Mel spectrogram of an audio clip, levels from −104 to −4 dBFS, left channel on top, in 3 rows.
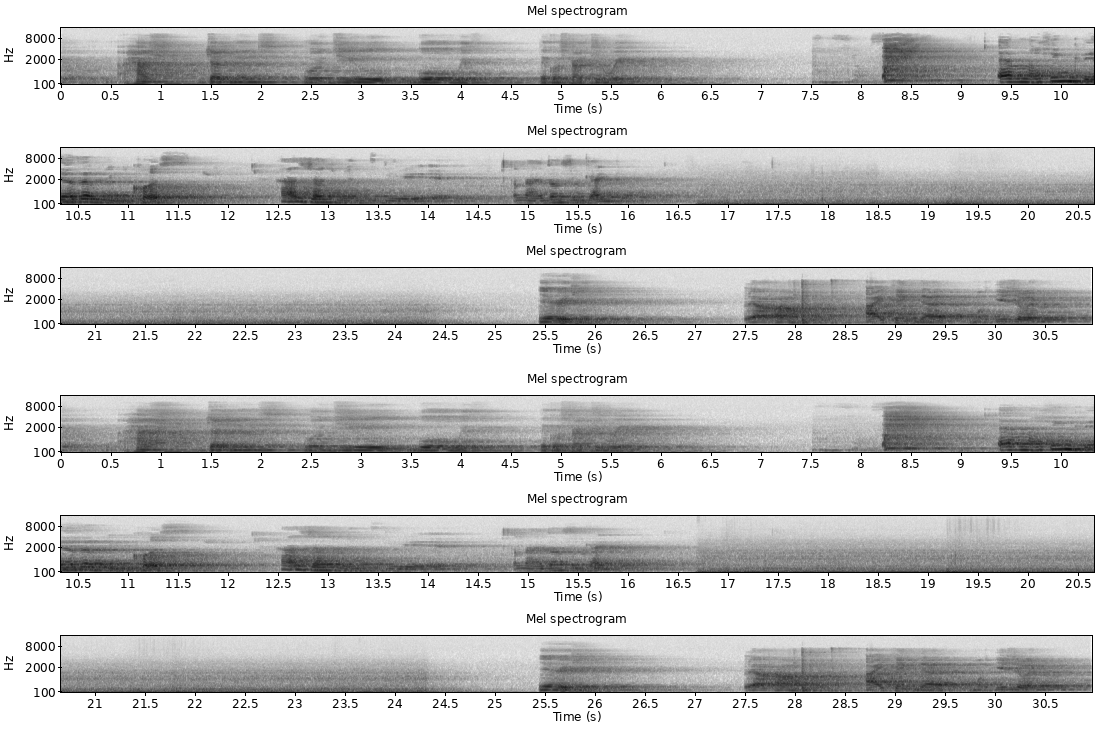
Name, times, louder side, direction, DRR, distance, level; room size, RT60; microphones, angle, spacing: voice 1, 0.6-1.1 1.4-2.1 2.4-4.1 4.8-5.7 25.4-26.0, left 1 dB, 40° left, -2 dB, 1.0 m, -26 dB
voice 2, 7.6-8.7 9.4-11.5 12.5-14.4 14.9-16.1, left 2 dB, 75° left, 3 dB, 1.3 m, -23 dB
sound 1, 16.7-24.3, right 2 dB, 50° right, 0.8 m, -33 dB
voice 3, 27.5-30.4, left 1 dB, 10° left, -1 dB, 1.3 m, -27 dB
18.0 x 12.0 x 4.6 m, 2.6 s
head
